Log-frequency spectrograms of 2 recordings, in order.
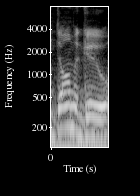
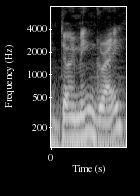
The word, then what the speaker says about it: Domergue: I would have accepted Daisy, but yes, Daisy Domergue or Daisy Domingre, depending on which version you like to believe in.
